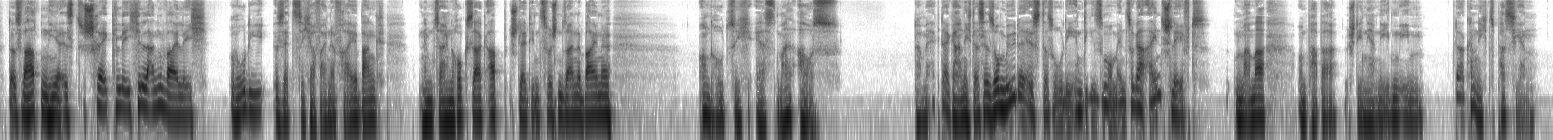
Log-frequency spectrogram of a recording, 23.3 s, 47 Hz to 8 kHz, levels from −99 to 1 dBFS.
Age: 50-69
